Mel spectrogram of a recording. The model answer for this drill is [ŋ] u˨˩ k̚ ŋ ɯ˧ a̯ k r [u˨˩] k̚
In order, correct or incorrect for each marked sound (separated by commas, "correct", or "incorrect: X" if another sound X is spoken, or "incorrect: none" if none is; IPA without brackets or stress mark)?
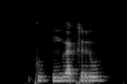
incorrect: k, incorrect: u˦˥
